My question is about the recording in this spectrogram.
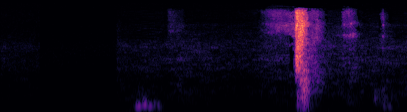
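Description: A soft low thump, then about a second later a sharp knock followed by two faint clicks, with dead silence between them.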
